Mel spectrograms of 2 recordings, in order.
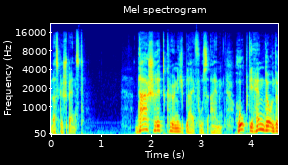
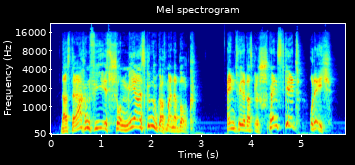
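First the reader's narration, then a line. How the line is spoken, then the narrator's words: Called out. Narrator (German): Er rief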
